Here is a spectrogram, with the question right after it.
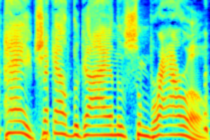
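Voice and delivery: very high-pitched announcer voice. Telling a story about his early impressions, he performs a sports announcer he used to imitate, in an old baseball announcer impression. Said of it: "I was doing Harry Carey before, the announcer for the Cubs".

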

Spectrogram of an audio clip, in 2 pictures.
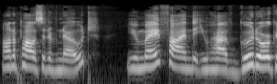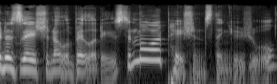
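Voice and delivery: Southern accent with a formal, lawyerly speaking style. Reading a passage aloud to the other speaker, in a southern lawyer voice. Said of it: "you read that like a Southern lawyer".

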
